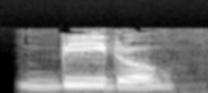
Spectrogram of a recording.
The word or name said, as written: bedel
